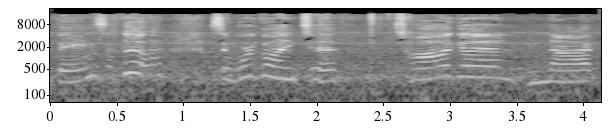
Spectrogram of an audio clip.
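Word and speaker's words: Taughannock: So we're going to Taganak. Let me see if I said it right, Anne-Marie.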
